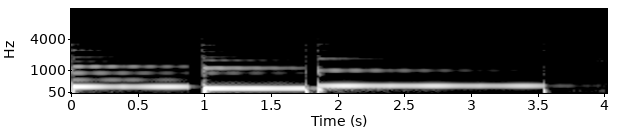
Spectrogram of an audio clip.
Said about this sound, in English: They're coming from the same place as the bass. So if you want to know what you're going to listen for, here's what a harmonic sounds like played on the bass.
